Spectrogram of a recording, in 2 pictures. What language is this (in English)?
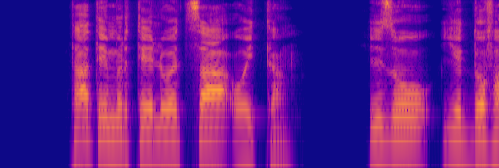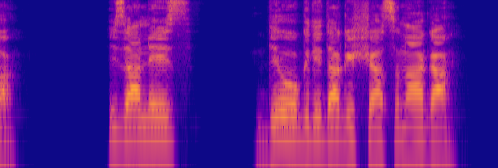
Gamo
